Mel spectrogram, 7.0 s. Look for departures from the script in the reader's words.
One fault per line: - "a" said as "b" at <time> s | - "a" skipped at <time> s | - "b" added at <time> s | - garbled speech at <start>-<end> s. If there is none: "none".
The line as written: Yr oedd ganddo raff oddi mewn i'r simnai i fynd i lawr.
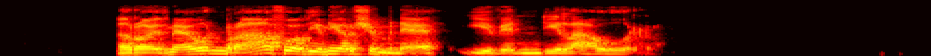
- "ganddo" said as "mewn" at 1.3 s
- "mewn" skipped at 2.4 s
